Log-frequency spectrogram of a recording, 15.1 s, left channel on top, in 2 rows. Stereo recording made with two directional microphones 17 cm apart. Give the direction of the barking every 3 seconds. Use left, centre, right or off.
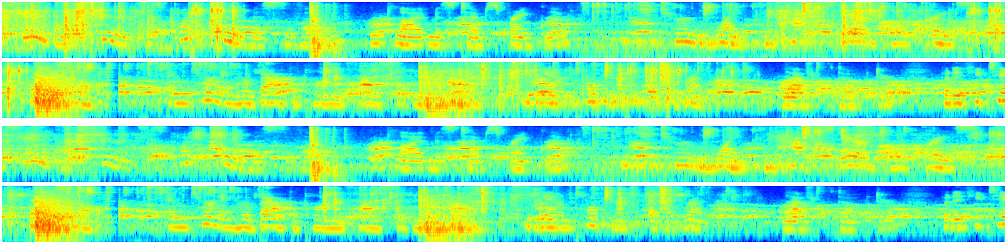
right, right, centre, left, left.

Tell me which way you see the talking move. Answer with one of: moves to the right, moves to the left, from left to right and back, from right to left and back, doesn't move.
from left to right and back.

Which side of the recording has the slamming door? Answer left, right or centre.
centre.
